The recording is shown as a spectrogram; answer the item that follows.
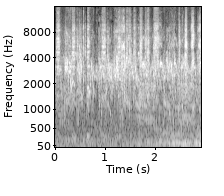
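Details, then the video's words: Cheerful budgerigar colony sound: thick, scratchy chirping and squeaking from many birds, pulsing in quick bursts with tiny sharp whistled peeps. "Happy Budgies Sounds | Budgies Chirping Sounds | happy Budgie sounds for lonely Budgie birds"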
